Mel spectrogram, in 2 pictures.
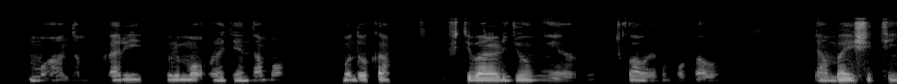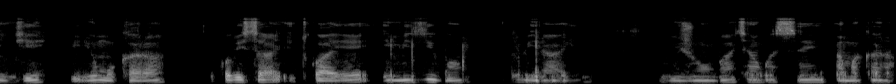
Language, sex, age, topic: Kinyarwanda, female, 18-24, government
